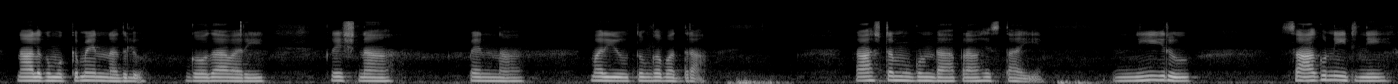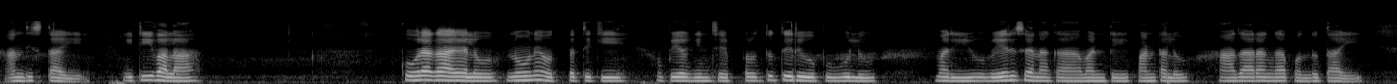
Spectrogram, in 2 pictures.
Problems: background sounds at intervals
